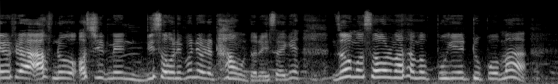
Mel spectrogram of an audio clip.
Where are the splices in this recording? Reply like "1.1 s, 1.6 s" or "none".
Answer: none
